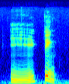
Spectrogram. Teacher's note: The 一 word changes to the second tone because it's paired with 定, which is the fourth tone.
